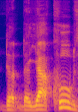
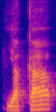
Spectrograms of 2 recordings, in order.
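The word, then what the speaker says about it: Ya'qub: Yakub or Yakab, Ka, Yakab. It's not Yakub. It's not how you pronounce that. It's Yakab because the J doesn't even, that don't even exist.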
